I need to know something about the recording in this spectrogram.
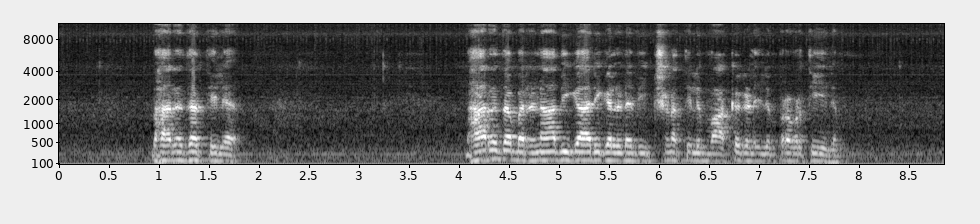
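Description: An older man speaks calmly and close by, in short phrases.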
